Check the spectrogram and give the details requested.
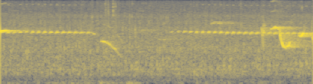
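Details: Common iora song for getting a silent or untrained bird singing again: an even, rapidly pulsed trill slides down at its end, a quiet pause follows, then a second trill breaks into warbled chirps.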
